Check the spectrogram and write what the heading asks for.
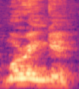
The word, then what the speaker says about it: moringa: Moringa or moringa. Moringa is the right word, terminology, pronunciation.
